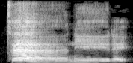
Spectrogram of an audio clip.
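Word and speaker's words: tenere: Tɛnere, just one flip of the R, one trill. It's not tɛnere, right?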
